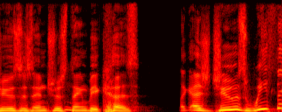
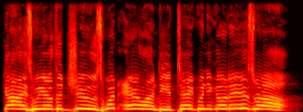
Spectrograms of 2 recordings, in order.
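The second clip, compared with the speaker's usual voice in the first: high, raised-voice scolding question; exasperated demand; 11 semitones higher, 4 dB louder than usual. Real, not acted. Comedian scolding audience for wrong airlines, exasperated. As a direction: push it up high in mock outrage.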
